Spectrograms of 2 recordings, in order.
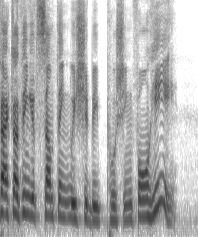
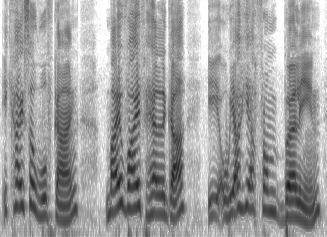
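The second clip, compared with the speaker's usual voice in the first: hammed-up German accent, deliberate and emphatic; badly faked German caller; put-on German accent. Shown as a demonstration. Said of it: "with a German accent".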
